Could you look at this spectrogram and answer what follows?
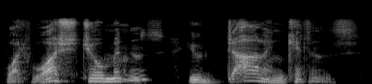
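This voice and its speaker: A man's voice: mid-range voice, sing-song, slow, a bit bright, husky, pitched above the performer's own voice, full character voice. A man voicing a storybook mother cat who exclaims at her kittens in a sing-song, motherly scolding way. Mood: surprised, fond.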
